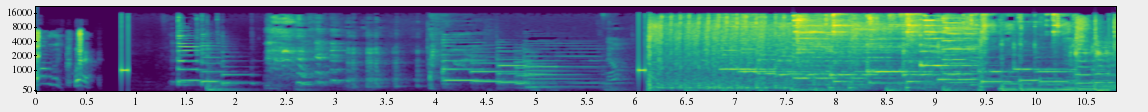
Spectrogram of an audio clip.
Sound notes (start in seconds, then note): 1.3 mandolin plays; 2.3 laughing; 6.1 rapid drumming; 10.5 blues music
